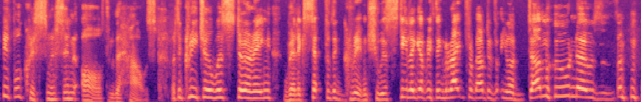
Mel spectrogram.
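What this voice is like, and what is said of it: Menacing, slightly British narrator voice. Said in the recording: “my narrator voice ... It's slightly British, but not quite ... More menacing and with a touch of undertone of somebody's up to something”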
